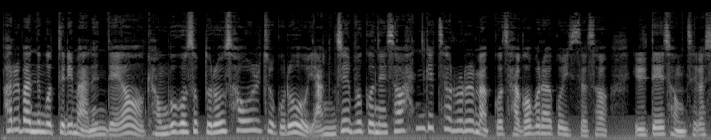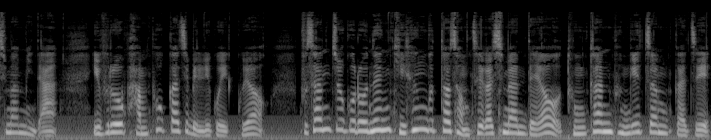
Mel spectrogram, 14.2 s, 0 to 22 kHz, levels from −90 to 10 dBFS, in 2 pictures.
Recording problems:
electrical hum; faint; throughout; 60 Hz, 30 dB below the speech

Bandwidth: 15 kHz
